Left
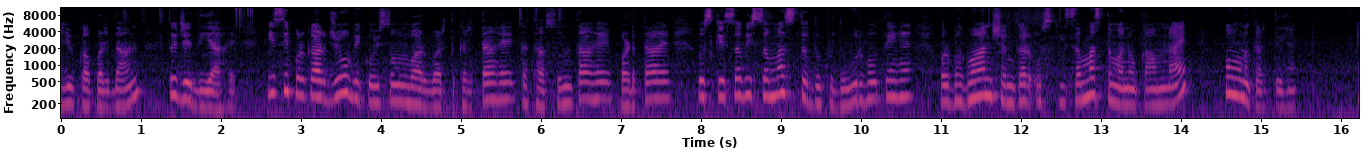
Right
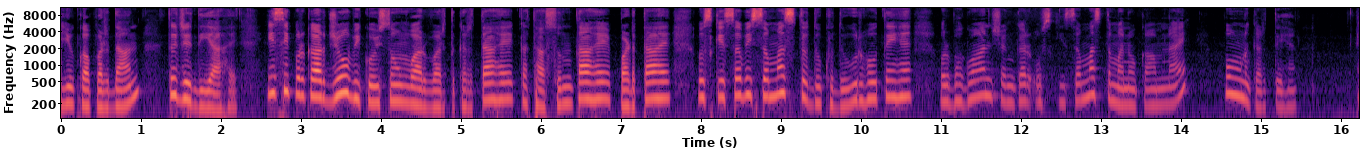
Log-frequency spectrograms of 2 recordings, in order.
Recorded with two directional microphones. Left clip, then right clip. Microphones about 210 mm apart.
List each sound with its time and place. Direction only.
0.0 s a woman's voice: 50° right (ahead or behind)
10.9 s a woman's voice: 35° right (ahead or behind)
